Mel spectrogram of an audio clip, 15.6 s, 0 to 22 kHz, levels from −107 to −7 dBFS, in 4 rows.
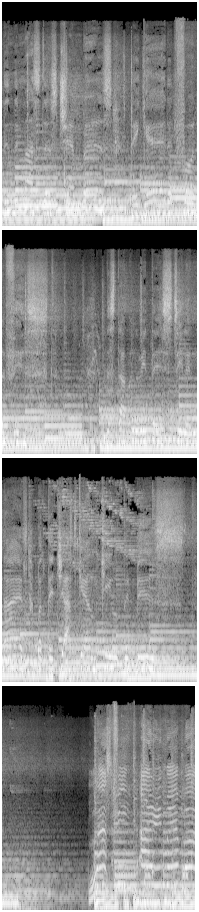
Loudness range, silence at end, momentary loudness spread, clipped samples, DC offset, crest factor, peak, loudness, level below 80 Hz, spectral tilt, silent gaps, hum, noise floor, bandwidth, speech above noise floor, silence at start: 4 LU; 0 s; 5 LU; under 0.1%; under 0.1%; 12 dB; 0 dBFS; -13 LUFS; -20 dBFS; -6 dB/octave; none; none; -41 dBFS; 17 kHz; 30 dB; 0 s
